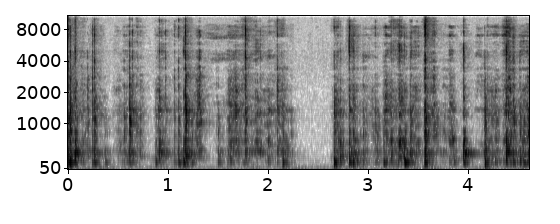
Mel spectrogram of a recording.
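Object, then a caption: Small metal latch on a wooden barrel chest. Long nails tap and flick a small metal hasp latch on a hollow wooden barrel chest with one hand. The result is a quick, uneven run of short, dry clicks and taps with a low, hollow body around 180 Hz. The taps pause briefly in the middle, then resume.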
